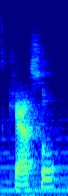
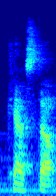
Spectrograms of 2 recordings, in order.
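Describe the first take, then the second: First: It sounds like the ordinary word castle. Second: It ends with a clear 'tell' sound. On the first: The speaker calls it wrong. "Have I been saying it wrong this whole time?" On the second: The speaker calls it right. "that makes sense"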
